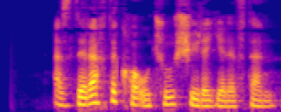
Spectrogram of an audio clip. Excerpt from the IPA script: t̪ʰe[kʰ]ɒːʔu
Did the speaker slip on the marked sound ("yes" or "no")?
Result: no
